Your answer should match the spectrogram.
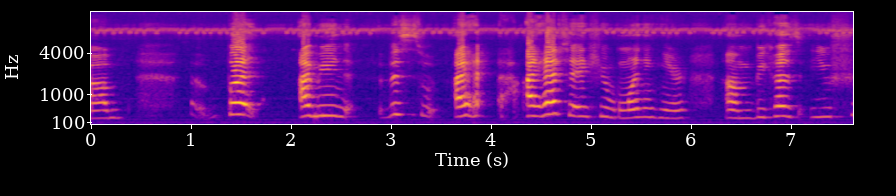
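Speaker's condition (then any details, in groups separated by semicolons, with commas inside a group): Cerebral palsy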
